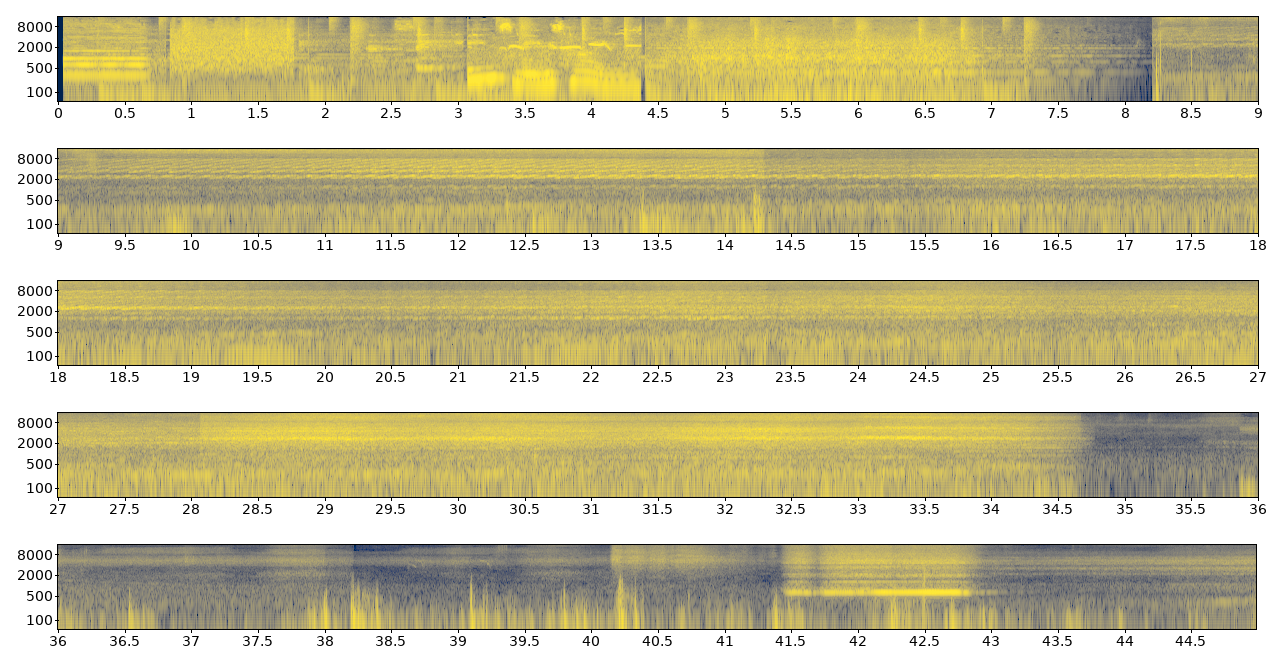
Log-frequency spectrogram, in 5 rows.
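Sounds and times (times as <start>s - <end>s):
electric train whine: 3.8s - 34.8s, 41.4s - 44.9s
wheel and rail rumble: 4.4s - 37.2s.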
